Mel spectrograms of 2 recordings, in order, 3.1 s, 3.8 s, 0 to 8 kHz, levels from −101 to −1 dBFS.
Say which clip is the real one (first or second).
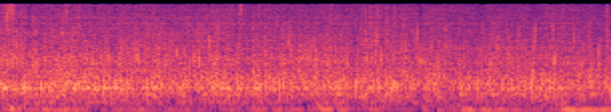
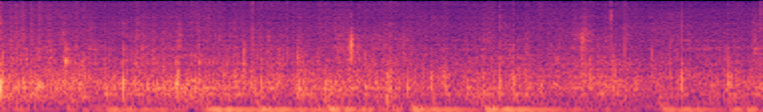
first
